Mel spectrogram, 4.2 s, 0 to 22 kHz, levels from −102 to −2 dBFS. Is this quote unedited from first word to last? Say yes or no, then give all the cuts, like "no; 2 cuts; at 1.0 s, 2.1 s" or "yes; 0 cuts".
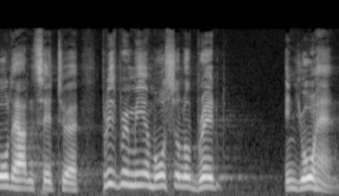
yes; 0 cuts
